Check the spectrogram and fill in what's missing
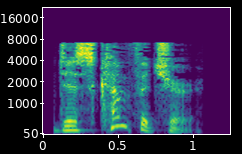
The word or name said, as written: discomfiture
